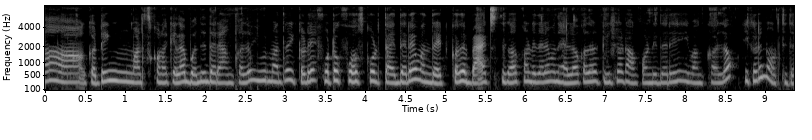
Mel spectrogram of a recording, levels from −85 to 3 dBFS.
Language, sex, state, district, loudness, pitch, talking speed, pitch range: Kannada, female, Karnataka, Mysore, -34 LUFS, 290 Hz, 140 wpm, 265-315 Hz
